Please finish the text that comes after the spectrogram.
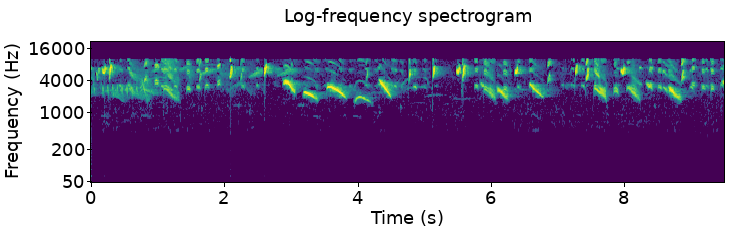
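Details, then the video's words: Song of a rufous-bellied thrush in boca mole style for teaching a young bird: a continuous run of varied chirps and whistled downslurs, some loud clear notes standing out mid-sequence. "TRINCA FERRO PARA TREINAR O SEU FILHOTE NO CANTO BOCA MOLE"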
